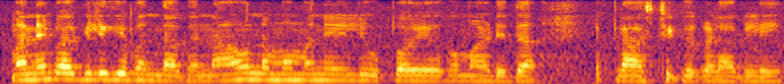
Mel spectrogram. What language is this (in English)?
Kannada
